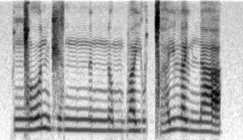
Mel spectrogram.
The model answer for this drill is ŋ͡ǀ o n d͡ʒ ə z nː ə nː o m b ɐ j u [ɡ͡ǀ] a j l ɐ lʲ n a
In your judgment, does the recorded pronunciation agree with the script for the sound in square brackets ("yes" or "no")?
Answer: yes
